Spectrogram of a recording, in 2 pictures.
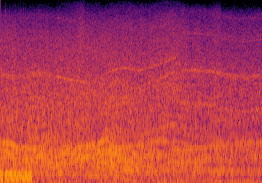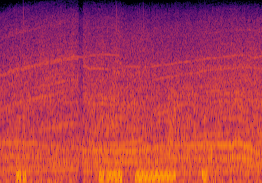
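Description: Low rumbling thumps come as the car's tyres run over kerbs.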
